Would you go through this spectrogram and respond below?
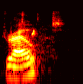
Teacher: when there's a T at the end, you still pronounce the T. It's not silent after O-U-G-H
